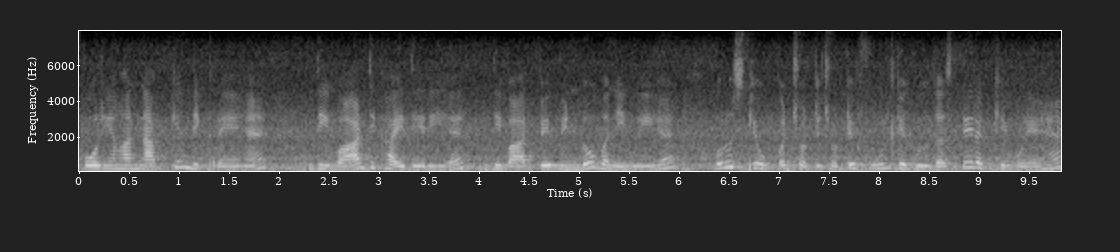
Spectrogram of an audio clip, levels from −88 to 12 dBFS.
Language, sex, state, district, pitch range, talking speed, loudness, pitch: Hindi, female, Punjab, Pathankot, 185-240 Hz, 170 wpm, -17 LUFS, 205 Hz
